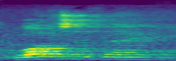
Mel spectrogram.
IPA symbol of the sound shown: ə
